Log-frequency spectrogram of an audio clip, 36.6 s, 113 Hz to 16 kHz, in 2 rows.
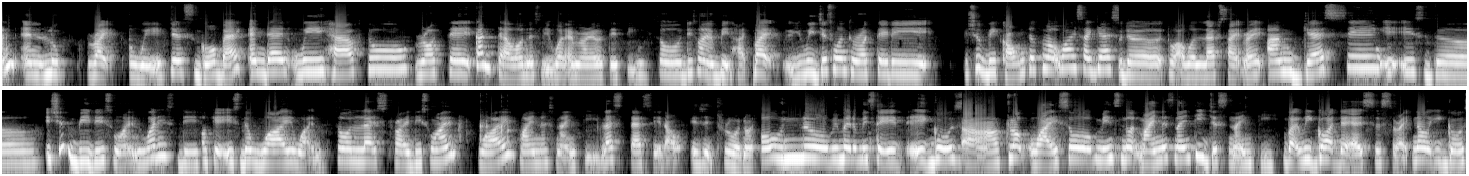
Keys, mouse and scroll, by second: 0.0-2.0 typing, 2.8 click, 4.5 click, 5.6-5.9 scroll up 3, 5.9 click, 14.7 scroll down 1, 16.5-18.8 drag, 19.4 click, 22.4 click, 27.8-29.0 drag, 32.1 click, 35.1 click, 35.9-36.6 drag.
